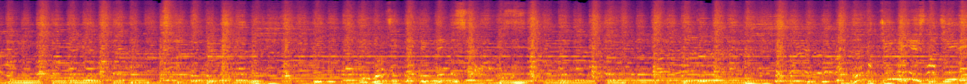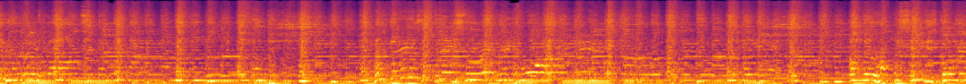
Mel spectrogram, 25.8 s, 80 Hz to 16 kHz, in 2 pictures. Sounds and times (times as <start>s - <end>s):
Drum: 0.0s - 25.7s
Guitar: 0.0s - 25.7s
Singing: 4.8s - 15.0s, 22.6s - 25.7s.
